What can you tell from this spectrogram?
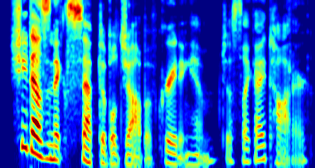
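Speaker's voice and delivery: plain reading voice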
